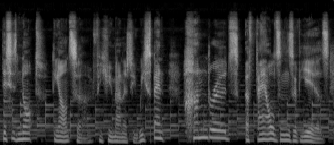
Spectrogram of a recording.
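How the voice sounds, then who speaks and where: A man delivering a reflective, semi-improvised spoken essay as a host, with deliberate, halting phrasing and emphatic repeats. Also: a little high, sing-song, music in the background. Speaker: host of a science fiction video essay podcast.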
